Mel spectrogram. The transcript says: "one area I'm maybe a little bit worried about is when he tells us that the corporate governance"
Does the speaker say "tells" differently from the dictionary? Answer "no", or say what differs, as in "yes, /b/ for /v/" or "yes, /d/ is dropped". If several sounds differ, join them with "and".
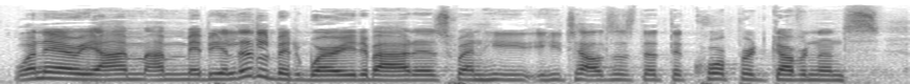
no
